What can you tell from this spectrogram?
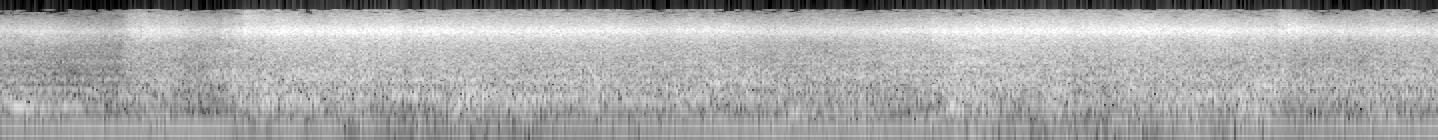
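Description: Steady rush of churning pool water, with a low steady hum underneath and splashing as a dog wades through the water.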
